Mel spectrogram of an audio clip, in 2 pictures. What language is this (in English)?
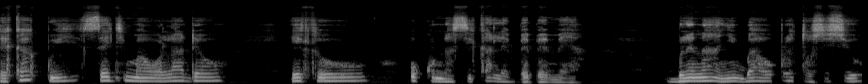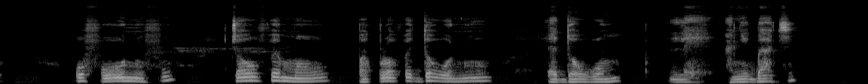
Ewe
